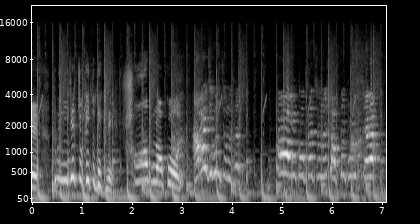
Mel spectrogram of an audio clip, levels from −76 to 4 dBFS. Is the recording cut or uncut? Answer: cut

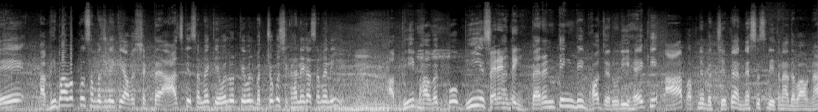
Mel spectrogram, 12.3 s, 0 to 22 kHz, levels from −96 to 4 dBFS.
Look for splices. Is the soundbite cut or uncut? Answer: uncut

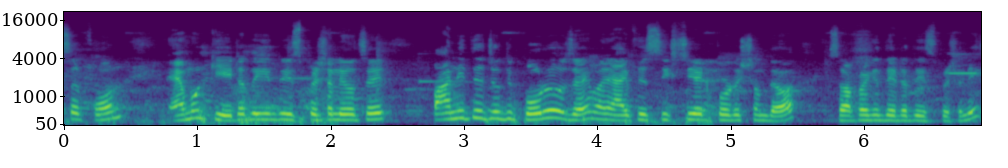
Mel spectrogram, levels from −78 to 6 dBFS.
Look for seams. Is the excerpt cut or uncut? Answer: uncut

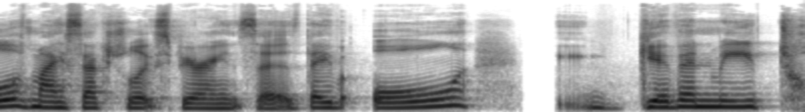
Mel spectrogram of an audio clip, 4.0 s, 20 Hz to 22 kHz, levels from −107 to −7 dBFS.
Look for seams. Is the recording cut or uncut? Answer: uncut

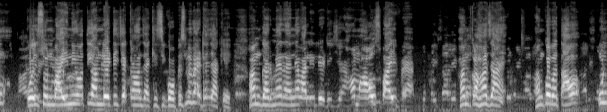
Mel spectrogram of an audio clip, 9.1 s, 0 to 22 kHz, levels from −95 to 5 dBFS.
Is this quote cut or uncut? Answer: uncut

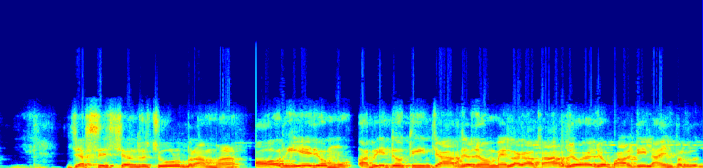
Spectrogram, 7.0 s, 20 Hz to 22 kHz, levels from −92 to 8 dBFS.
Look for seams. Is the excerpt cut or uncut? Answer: cut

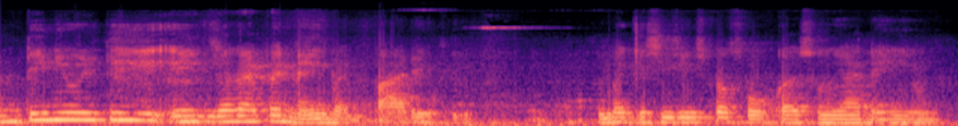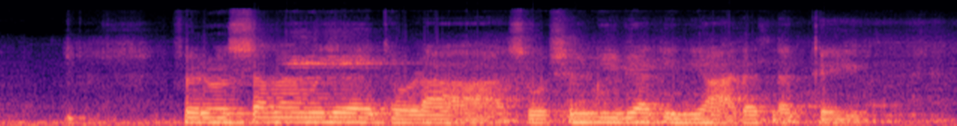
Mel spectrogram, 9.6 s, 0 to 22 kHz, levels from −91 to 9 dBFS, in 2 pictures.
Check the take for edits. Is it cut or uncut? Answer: uncut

